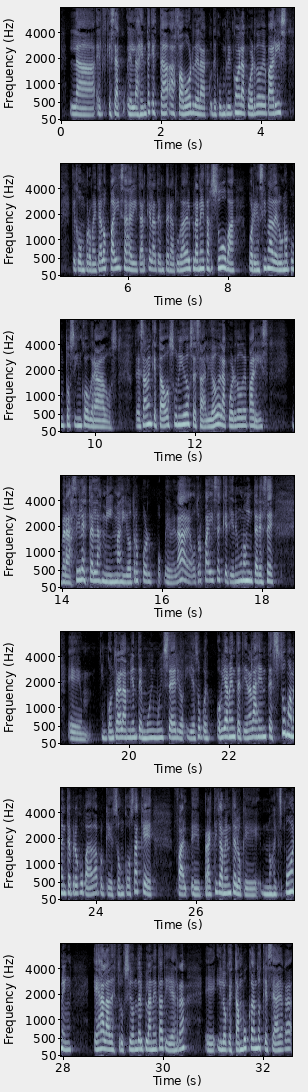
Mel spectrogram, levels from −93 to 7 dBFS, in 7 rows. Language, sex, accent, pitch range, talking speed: Spanish, female, American, 185-225 Hz, 195 wpm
